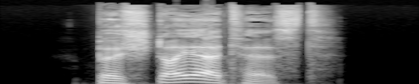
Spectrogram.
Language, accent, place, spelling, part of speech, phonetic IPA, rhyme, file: German, Germany, Berlin, besteuertest, verb, [bəˈʃtɔɪ̯ɐtəst], -ɔɪ̯ɐtəst, De-besteuertest.ogg
- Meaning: inflection of besteuern: 1. second-person singular preterite 2. second-person singular subjunctive II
